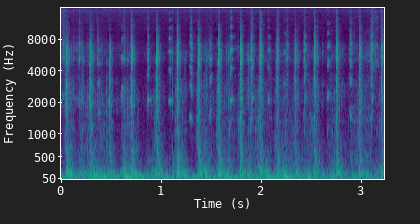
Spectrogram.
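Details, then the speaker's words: Opel Zafira driven with no passenger (no knock with a passenger aboard): irregular light knocks and rattles over cabin road rumble, coming and going with bumps; a seat back knocking, cause not yet found. "Opel Zafira задолбал Мне этот стук при езде с пассажиром еще не стучит вообще А вот едешь сам посмотрите"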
